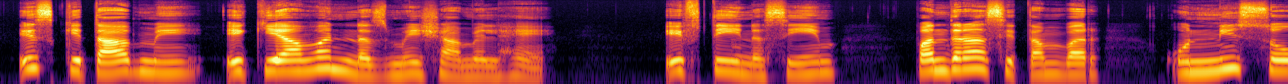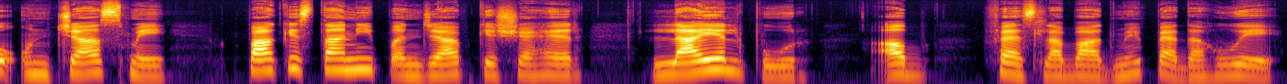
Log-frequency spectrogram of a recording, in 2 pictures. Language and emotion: Urdu, neutral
